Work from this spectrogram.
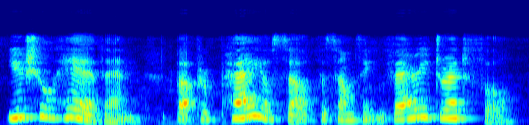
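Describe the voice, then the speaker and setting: A spirited young gentlewoman from a storybook, voiced by a woman talks with arch wit. She is playful and mock-serious, teasing as she goes, with a creaky edge to the voice and a slightly muffled recording. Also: fairly high pitch, expressive, moderate pace, voice pushed up. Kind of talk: storybook reading.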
